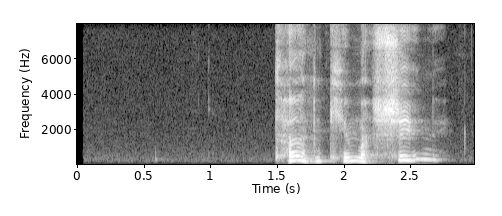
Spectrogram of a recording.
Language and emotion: Russian, positive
